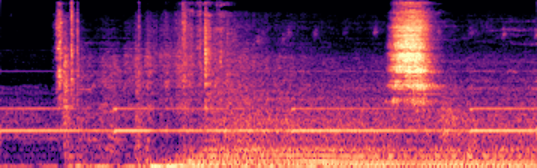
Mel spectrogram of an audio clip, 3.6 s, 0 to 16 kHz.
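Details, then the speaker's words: Old Chevy Blazer 2-door with Vortec V6, 276,000 miles: brief crank then fires right up and holds a smooth steady idle with a chime ringing. "That's an old Vortec for you, isn't it? She fires right up, man."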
